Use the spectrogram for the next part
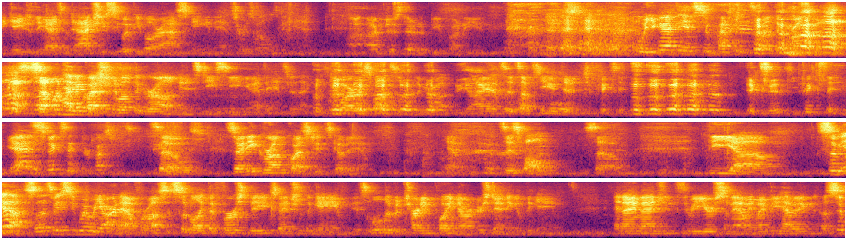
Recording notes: A panel discussion. Recorded at Gamehole Con 2017.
